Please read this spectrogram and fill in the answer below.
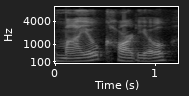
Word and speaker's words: myocardial: the medical term used uh myocardial it is pronounced myocardial means pertaining to the heart muscle next Endo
